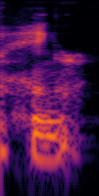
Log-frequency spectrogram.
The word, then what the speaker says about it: hanger: I hang my clothes on a hanger. Remember, hanger does not have a hard G sound. It's not hanger. It's hanger. Make the sound in your nose, and then hanger.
